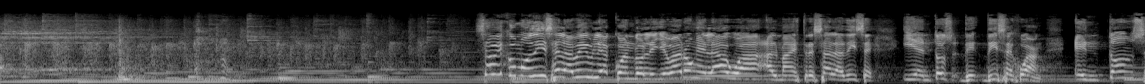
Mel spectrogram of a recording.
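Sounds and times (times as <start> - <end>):
audience applause: 0.0 - 5.8
speech: 5.0 - 11.4.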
